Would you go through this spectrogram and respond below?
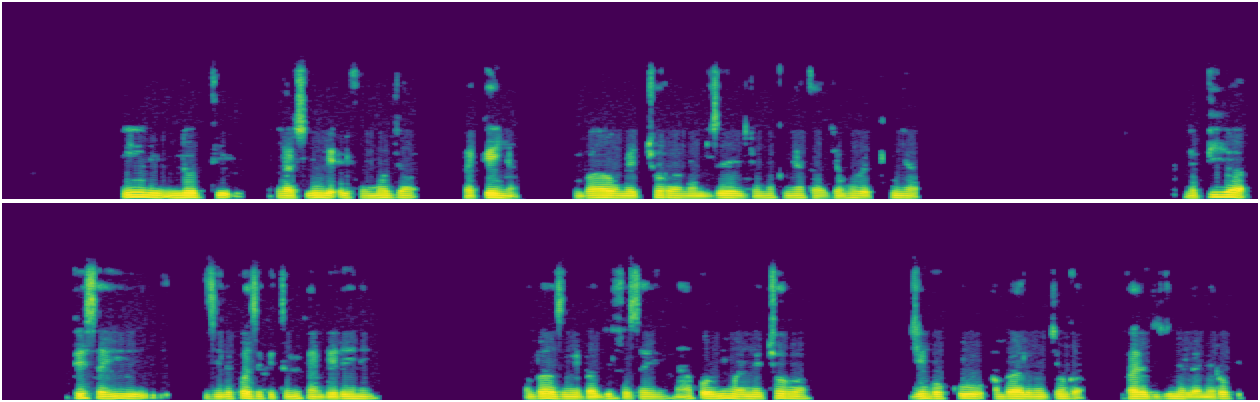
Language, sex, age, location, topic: Swahili, male, 18-24, Wajir, finance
